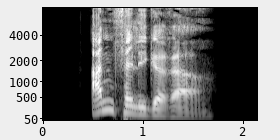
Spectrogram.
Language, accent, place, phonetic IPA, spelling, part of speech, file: German, Germany, Berlin, [ˈanfɛlɪɡəʁɐ], anfälligerer, adjective, De-anfälligerer.ogg
- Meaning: inflection of anfällig: 1. strong/mixed nominative masculine singular comparative degree 2. strong genitive/dative feminine singular comparative degree 3. strong genitive plural comparative degree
